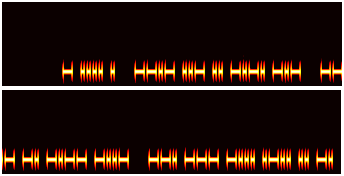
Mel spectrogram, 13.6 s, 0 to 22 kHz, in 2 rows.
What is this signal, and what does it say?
Morse code, heard as a keyed tone, about 19 wpm, 700 Hz. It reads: THE QUICK ONYX GOBLIN
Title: Pangram Challenge v2 - 20wpm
